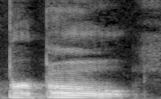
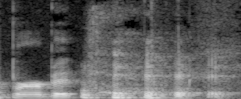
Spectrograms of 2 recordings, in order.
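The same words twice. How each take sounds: First: The word is pronounced in a French style. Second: The word is pronounced in a plain English style. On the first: Someone is trying to sound sophisticated. The speaker calls it wrong. "I'm going to get fancy. That's French" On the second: It is just an ordinary fish name. The speaker calls it right. "Nah, idiot. It's just a burbot"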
